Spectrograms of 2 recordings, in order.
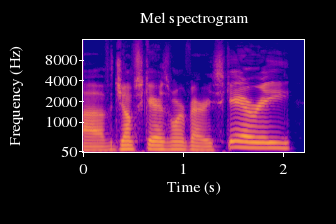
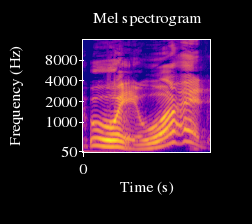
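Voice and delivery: loud, high "wait, what"; shocked; 7 semitones higher, 10 dB louder than usual. Retold or imitated. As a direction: burst out in disbelief, laughing. Shocked reaction to plot twist.

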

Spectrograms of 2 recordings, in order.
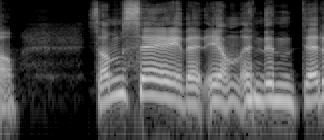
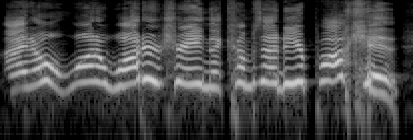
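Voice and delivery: put-on whimpering child; 7 semitones higher than usual. Scared kid refusing puppet.

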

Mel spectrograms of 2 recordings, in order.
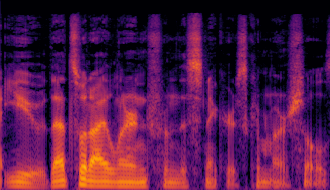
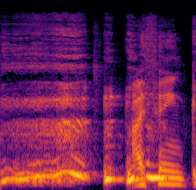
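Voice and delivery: high mock voice; 4 dB louder than usual. Mock apology reaction, high voice.

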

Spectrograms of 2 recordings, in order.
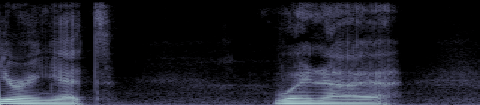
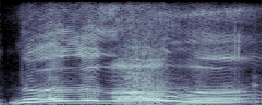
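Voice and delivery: shouting; 8 dB louder, much slower than usual. Acted. Movie quote shouted back.

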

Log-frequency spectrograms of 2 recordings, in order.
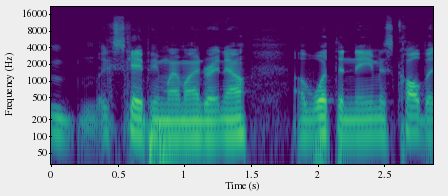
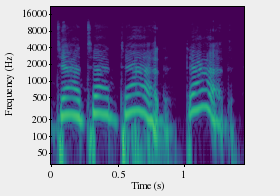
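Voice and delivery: put-on much higher child voice repeating Dad; imitating insistent son; 3 dB quieter, slower than usual. Seven-year-old son interrupting dad, high insistent child voice. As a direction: kid tugging for attention with Dad Dad. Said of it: "He's like".

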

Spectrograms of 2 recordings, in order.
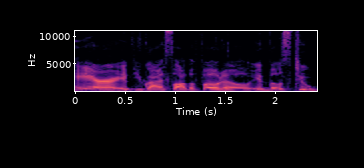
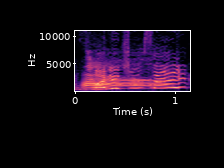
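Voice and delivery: incredulous what; 11 dB louder than usual. Retold or imitated. Friend retelling Mark's drunk words, high incredulous squeal. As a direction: squeal it in stunned disbelief.

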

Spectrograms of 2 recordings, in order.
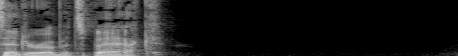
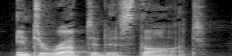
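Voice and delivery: ordinary delivery, nothing marked

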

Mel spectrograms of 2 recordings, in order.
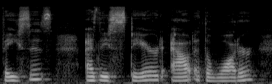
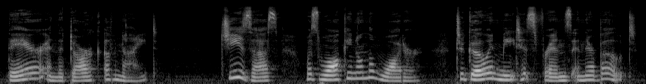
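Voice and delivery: usual speaking voice

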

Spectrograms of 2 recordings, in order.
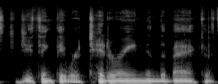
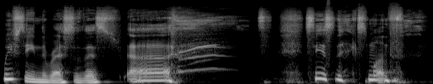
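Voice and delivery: mock sign-off; 13 semitones higher than usual. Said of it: "we just said".

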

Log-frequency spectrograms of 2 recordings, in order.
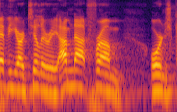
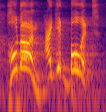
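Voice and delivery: mock Russian accent; 8 semitones higher, 5 dB louder than usual. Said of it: "He goes".

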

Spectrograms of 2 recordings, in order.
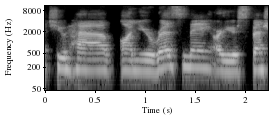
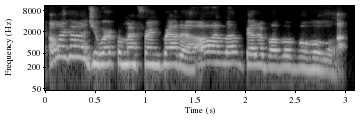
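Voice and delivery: quick, high gush over a shared friend; gushing excitement; 5 semitones higher, much faster than usual. Retold or imitated. Casting director gushing over a resume, excited. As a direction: rush out the delight, then trail off in blahs. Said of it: "I'm like".

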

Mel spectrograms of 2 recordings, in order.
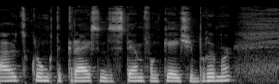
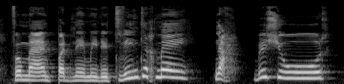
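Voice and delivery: slightly raised voice, slowing into the sign-off; lightly voiced phone caller; 8 semitones higher than usual. A narrator's reading. Mannes ends his phone call to Eddy, lightly voiced caller.

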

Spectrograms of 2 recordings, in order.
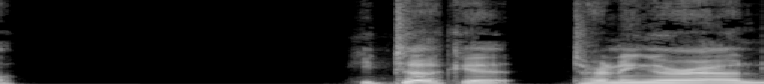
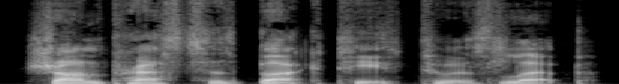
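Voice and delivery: plain reading voice

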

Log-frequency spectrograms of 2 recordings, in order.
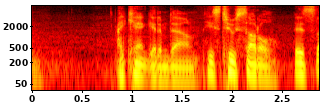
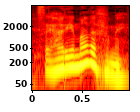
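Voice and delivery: higher-pitched friendly actor impression; Mark Wahlberg; 6 semitones higher, faster than usual. Guest answering the co-host's comparison, playful celebrity impression. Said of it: "a nicer Mark Wahlberg".

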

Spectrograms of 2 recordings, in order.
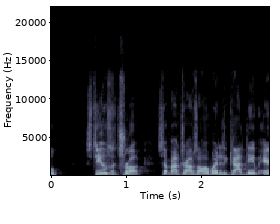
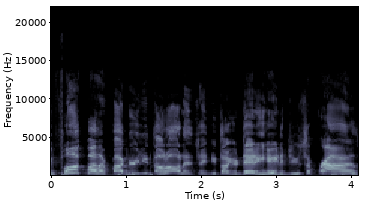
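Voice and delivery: mock prank host; 8 semitones higher than usual. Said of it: "Ashton Kutcher jumped out".

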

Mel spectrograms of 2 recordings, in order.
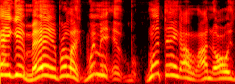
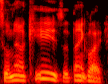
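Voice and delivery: usual speaking voice

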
